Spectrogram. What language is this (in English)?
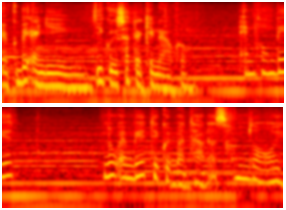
Vietnamese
